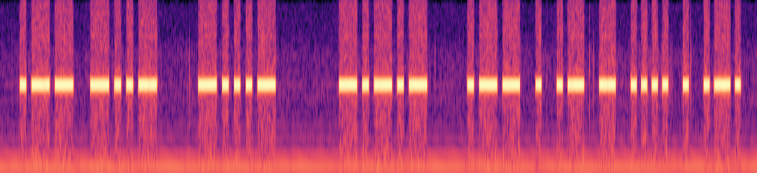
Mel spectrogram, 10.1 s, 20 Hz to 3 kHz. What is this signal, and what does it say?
Morse code, heard as a keyed tone, about 16 wpm, 960 Hz. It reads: WX <BT> <KA> WEATHER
